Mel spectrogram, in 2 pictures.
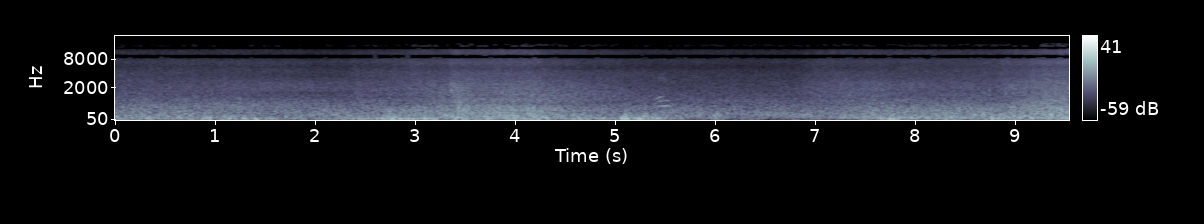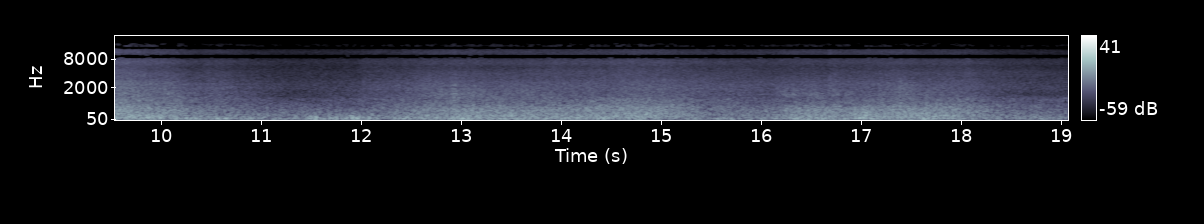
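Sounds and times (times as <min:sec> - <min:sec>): surf washing up beach: 0:00.0 - 0:19.0
wind buffeting microphone: 0:00.0 - 0:19.0.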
